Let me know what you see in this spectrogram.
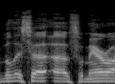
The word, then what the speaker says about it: Melissa Fumero: You have Melissa Fumero, I believe her name is pronounced.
